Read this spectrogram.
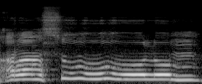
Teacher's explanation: ro ya dibaca tafhim tebal ya ro secara makhraj harus dibaca tahim ro gitu ya.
